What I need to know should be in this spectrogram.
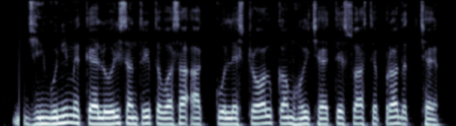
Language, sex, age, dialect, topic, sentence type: Maithili, male, 51-55, Eastern / Thethi, agriculture, statement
